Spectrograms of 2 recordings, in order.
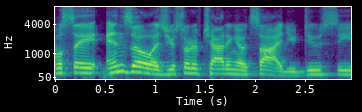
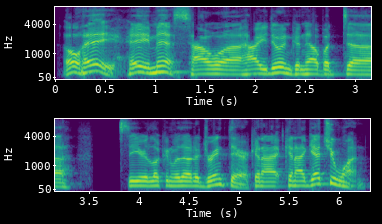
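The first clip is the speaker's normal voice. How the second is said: louder, higher-pitched chat-up; forward suitor; 5 semitones higher, 5 dB louder than usual. Acted. Armored man approaches Amy to offer a drink, forward suitor. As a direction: open eagerly with an offer of a drink.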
